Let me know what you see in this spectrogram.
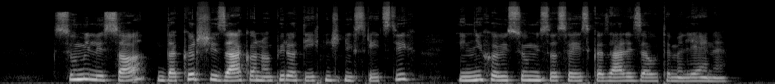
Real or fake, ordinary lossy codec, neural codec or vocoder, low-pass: real; Opus, 32 kbps; none; 19.8 kHz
